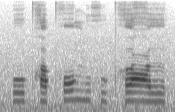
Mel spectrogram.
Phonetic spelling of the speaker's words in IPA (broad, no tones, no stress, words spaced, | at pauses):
opʰapʰɔ ŋuxʷɤpʰɐ ʕɘ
